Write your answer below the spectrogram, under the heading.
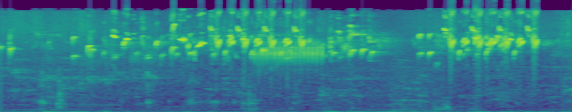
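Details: European goldfinch bitbita song: high tinkling twitters leading into a fast, evenly repeated series of sharp notes, a short buzzy burst in the middle, then another rapid repeated run near the end.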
